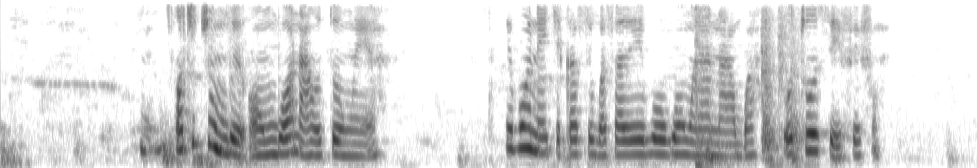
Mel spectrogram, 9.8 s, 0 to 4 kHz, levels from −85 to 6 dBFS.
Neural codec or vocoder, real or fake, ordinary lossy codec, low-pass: none; real; none; 3.6 kHz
